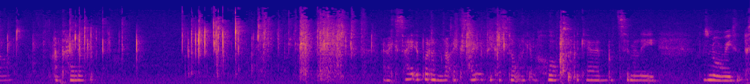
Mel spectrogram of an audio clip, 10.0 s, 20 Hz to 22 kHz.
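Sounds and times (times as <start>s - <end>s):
plastic wrapper tearing and crinkling: 0.0s - 5.1s, 5.8s - 7.0s.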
